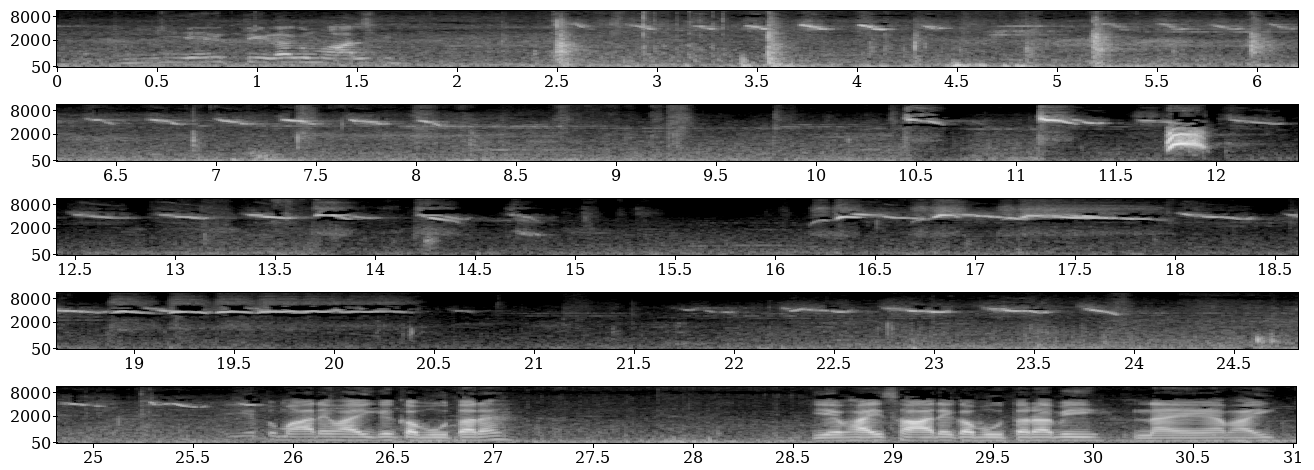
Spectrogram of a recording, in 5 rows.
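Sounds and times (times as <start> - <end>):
birds chirping: 0.0 - 9.1, 9.7 - 31.0
lower falling bird call: 16.1 - 25.6.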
